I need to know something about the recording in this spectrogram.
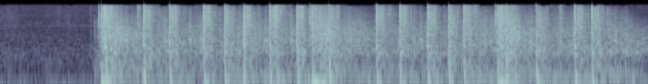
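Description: Footsteps crunch quickly over rough ground.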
